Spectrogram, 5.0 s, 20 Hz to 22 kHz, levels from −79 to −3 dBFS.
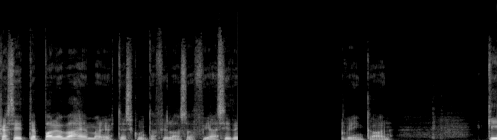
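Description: At 2.37 s, after "paljon vähemmän yhteiskuntafilosofiaa siitä", a stream reconnect drops the speech to silence until 3.45 s, then resumes from a point roughly a second later.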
